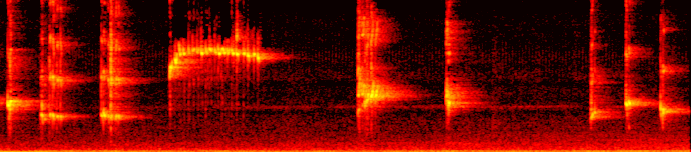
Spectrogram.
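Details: Konin singing for training untrained konin birds: short descending chirps in quick pairs and triplets, broken by a long, very high, thin whistled note and then more spaced chirps.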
